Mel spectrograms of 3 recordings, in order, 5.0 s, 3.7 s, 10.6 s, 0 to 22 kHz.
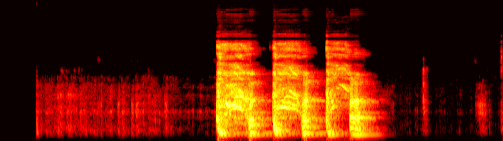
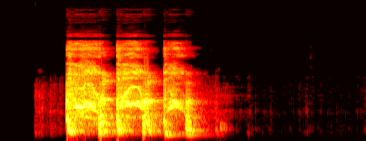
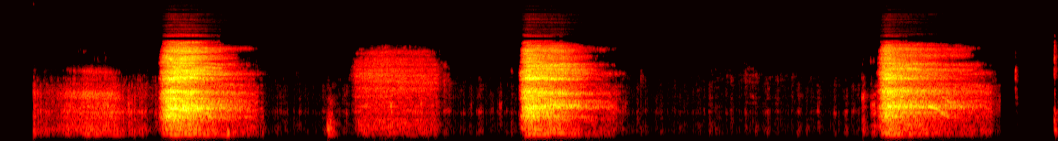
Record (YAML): three_cough_length: 5.0 s
three_cough_amplitude: 31070
three_cough_signal_mean_std_ratio: 0.4
cough_length: 3.7 s
cough_amplitude: 29560
cough_signal_mean_std_ratio: 0.48
exhalation_length: 10.6 s
exhalation_amplitude: 24667
exhalation_signal_mean_std_ratio: 0.33
survey_phase: alpha (2021-03-01 to 2021-08-12)
age: 65+
gender: Male
wearing_mask: 'No'
symptom_none: true
smoker_status: Ex-smoker
respiratory_condition_asthma: false
respiratory_condition_other: false
recruitment_source: REACT
submission_delay: 1 day
covid_test_result: Negative
covid_test_method: RT-qPCR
